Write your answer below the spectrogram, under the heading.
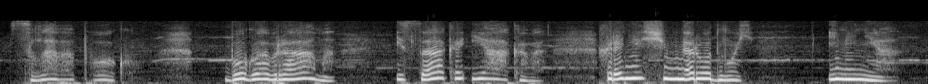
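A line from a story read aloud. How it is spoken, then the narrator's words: Awed triumphant whisper. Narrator (Russian): Персида, охваченная торжеством и величием открывшейся картины, прошептала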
